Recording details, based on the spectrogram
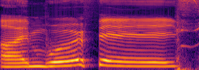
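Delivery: booming, very loud, dopey stupid voice. Voicing a game character named warface: stupid character voice. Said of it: "he has a really stupid voice".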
